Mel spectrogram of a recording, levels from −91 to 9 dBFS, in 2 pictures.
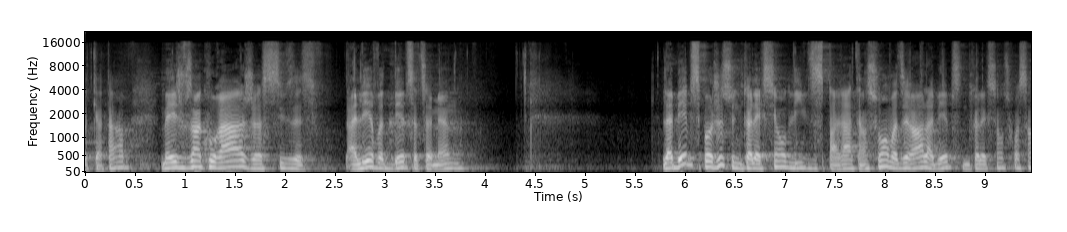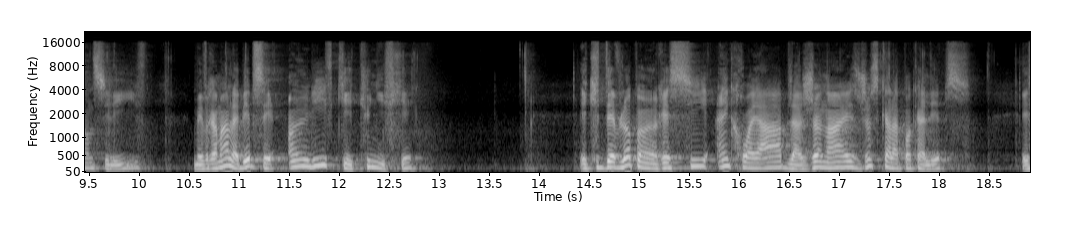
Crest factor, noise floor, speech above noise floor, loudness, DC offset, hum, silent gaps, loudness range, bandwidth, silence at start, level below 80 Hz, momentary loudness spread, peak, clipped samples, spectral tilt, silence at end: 18 dB; -64 dBFS; 44 dB; -20 LUFS; under 0.1%; none; none; 4 LU; 16 kHz; 0 s; -58 dBFS; 12 LU; -4 dBFS; under 0.1%; -5.5 dB/octave; 0 s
